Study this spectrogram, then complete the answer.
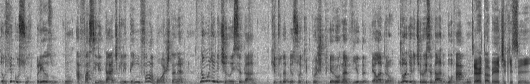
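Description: Noticeable background noise runs under the voice. The pace is fairly quick. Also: man. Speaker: YouTuber reacting to videos. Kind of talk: reaction commentary. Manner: animated.

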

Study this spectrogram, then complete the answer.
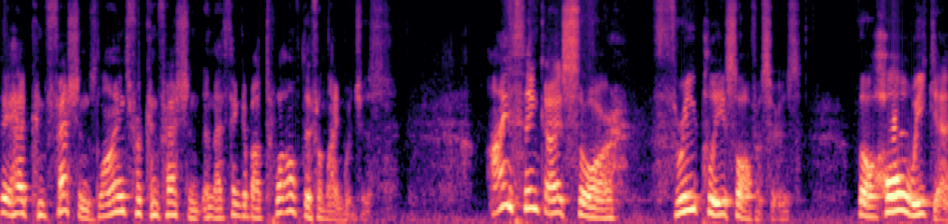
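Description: A man with a New York accent speaks at a high pitch with very wide pitch swings. He leaves long, frequent pauses. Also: moderate pace, big swings in loudness. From New York City, Queens. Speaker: accountant and guest speaker. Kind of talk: talk to an audience. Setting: outdoor event with audience, microphone. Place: waterside. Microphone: handheld.

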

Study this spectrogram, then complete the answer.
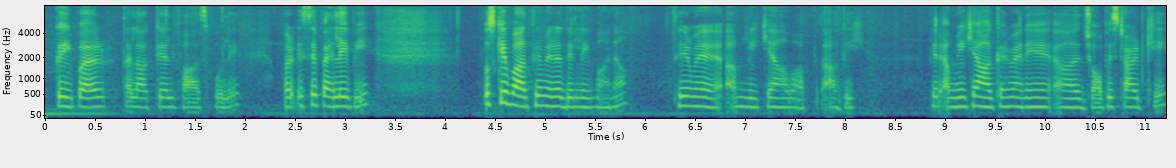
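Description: A woman speaks slowly, at a fairly slow pace, in a dark, mellow tone with fairly even intonation and long, frequent pauses. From Pakistan. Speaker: acid attack survivor. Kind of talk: testimony; interview answer. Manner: halting. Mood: sombre, reflective. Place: studio.

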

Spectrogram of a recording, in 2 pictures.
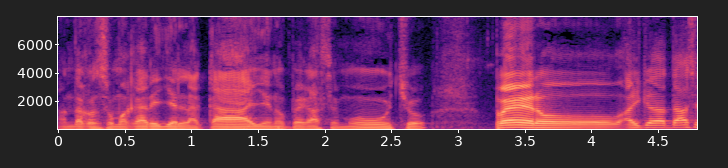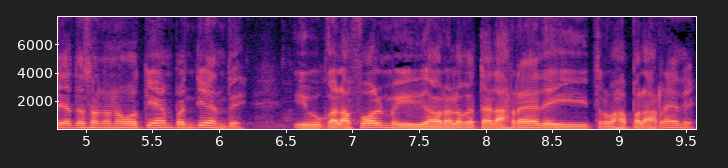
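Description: A man with a medium pitch and ordinary pitch variation talks at a very fast pace. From Dominican Republic, Santo Domingo east. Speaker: rapper; interviewee. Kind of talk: casual interview. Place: studio. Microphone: handheld.

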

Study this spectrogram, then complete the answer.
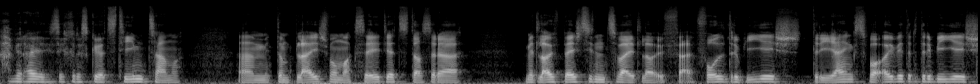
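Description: Against a quiet background, a man speaks at a moderate pace and a medium pitch. His intonation is monotone and flat. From Switzerland, Upper Valais; Switzerland. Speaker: alpine ski racer; guest. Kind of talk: interview. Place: studio.

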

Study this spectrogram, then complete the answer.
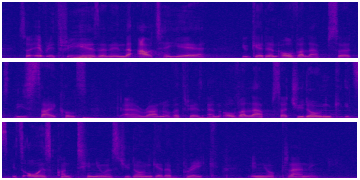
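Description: The speech moves at a very fast pace with lively intonation. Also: woman. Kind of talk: conference presentation. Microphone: podium.

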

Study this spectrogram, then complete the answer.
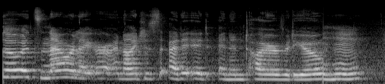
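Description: Fairly even intonation from a high-pitched woman at a fairly quick pace, with audible room echo and light background noise. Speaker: vlogger. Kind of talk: casual vlog chat. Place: home room. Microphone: phone near.

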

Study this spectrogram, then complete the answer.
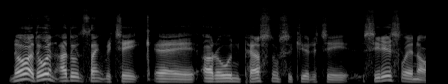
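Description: A man with a Scottish accent speaks at a fairly quick pace with ordinary pitch variation and a bright, sharp tone. The sound is dry with no echo, and the background is quiet. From Scotland. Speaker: comedian panelist. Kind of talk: comedy panel banter. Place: stage. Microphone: studio mic.

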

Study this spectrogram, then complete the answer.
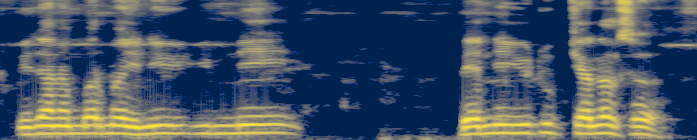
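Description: A man speaks in a high voice with a dark, mellow tone. His intonation stays flat and monotone. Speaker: vlogger. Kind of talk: charity appeal vlog.

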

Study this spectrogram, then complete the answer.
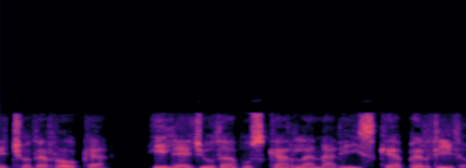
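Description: A man's very deep, low voice at a fairly quick pace, with lively intonation. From Guatemala, Jutiapa. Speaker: animator and vlogger, architect. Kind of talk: scripted narration.

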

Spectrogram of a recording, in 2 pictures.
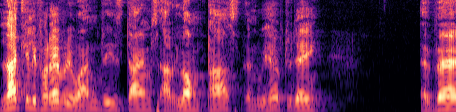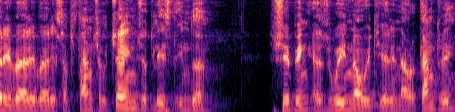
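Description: Over a quiet background, a man with a fairly high pitch talks at a moderate pace with fairly even intonation. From Greece. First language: Greek. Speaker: shipping executive. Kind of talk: welcome address. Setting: conference hall with audience. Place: hall. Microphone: podium.

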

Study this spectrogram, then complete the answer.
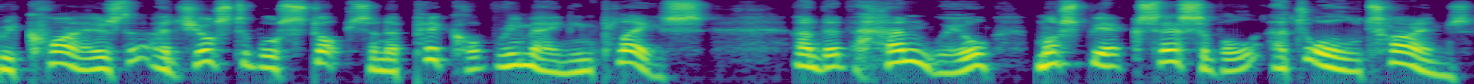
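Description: A man speaks at a moderate pace, the background around him quiet. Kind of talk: tutorial narration. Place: workshop.

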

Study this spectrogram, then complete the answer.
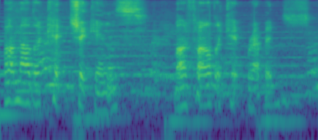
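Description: A woman with clear music in the background. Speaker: elderly woman recalling memories. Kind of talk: interview answer. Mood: calm, reflective reminiscing. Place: home room. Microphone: phone near.

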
